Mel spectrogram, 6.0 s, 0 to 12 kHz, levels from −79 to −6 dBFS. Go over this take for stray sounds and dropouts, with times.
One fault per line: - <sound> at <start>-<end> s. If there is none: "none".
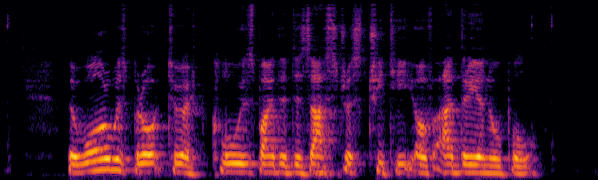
none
